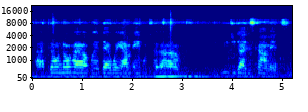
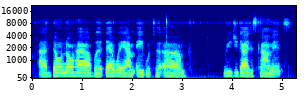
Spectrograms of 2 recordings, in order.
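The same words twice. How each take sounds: First: Faint delayed echo of her voice; distant playback from a phone speaker; canyon echo. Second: Said in the usual way. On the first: Real, not acted. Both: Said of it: "You can hear the, uh, echo".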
